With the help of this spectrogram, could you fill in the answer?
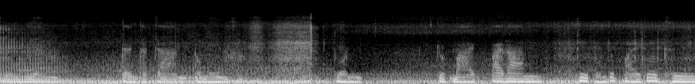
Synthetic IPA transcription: liː˧˩bi˧ənt̪ɛː˧˩ŋt̪ʰa˧t͡ɕaː˧nt̪o˧ŋniː˦˥˩na˦˧˥kʰa˦˥p̚ | su˧ən | t͡ɕu˨˩t̪̚maː˨˦jpaː˧t̪ʰaː˧nt̪ʰiː˧˩p̪ʰuː˨˩˦t͡ɕa˧˩pa˧jkɔː˥˩kʰɯː˧

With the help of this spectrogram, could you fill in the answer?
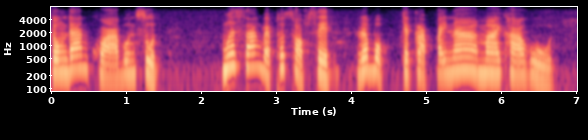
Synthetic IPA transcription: t̪o˧ŋdaː˥˩nkʰwaː˩˦bo˧nsu˨˩t̪̚ | mɯ˥˩ɐsaː˥˩ŋbɛː˨˩p̚t̪ʰo˦˥t̪̚sɔː˨˩p̚se˨˩t̪̚ | ɾa˧bo˨˩p̚t͡ɕa˨˩kla˨˩pːa˧jnaː˥˩maː˧jkʰaː˧ɦuː˨˩t̪̚

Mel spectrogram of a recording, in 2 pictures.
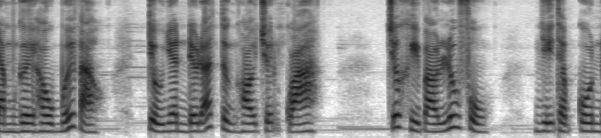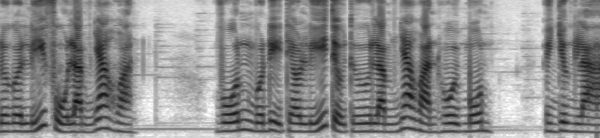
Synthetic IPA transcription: na˨˩mŋɨ˨˩əjɦə˨˩wməː˨˦jvaː˨˩w | t̪i˧˩əwɲə˧nɗe˨˩wɗa̰ː˧˥t̪ɨ˨˩ŋɦɔ˧˩jt͡ɕwḭ˧˨ənkwaː˨˧˦ | t͡ɕɨ˦˥ək̚xi˧vaː˨˩wlɨ˧wfu˧˩ | ɲḭ˧˨t̪ʰə˨˩p̚ko˨˩nɗɨ˨˩əŋʔəː˧˩li˨˦fu˧˩laː˨˩mɲaː˧ɦwaː˨˩n | vo˨˦nmu˨˦ənɗi˧˩t̪ʰɛ˧wli˨˦t̪ḭ˧˩əwt̪ʰɨ˧˨laː˨˩mɲaː˧ɦwaː˨˩nɦo˨˩jmo˧n | ɲɨ˧ŋlaː˨˩

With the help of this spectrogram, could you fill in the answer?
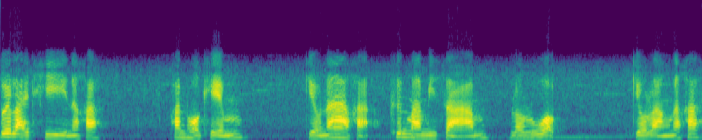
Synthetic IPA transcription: d̪u˧˩˨əjlaː˨˦jt̪ʰiː˧na˦˥kʰa˦˥ʔ | pʰa˧˥nɦu˨˦ɐkʰe˨˩˦m | ki˨˩əwnaː˥˩˨kʰa̰˧˩kʰɯ˥˩˨nmaː˧miː˧saː˩˦mlɛ˧˩wlu˥˩əp̚ki˨˩˦əwla˩˦ŋna˧˦˥kʰa˧˥

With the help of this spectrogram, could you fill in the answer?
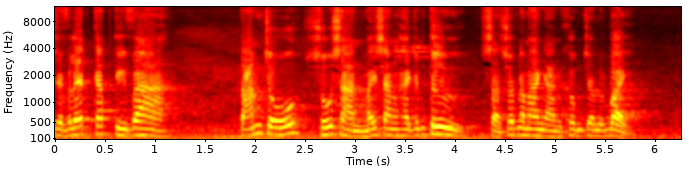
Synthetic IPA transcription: ɛ˧˩vlɛ˦˥t̚kaː˦˥p̚t̪i˧vaː˧ | t̪aː˨˦mt͡ɕo̰˧˨˥so˨˦saː˧˩nma˨˦jsa˧ŋɦaː˧jt͡ɕa˨˦ŋ͡mt̪ɨ˧saː˧˩nswə˦˥t̚na˧mhaː˧jŋaː˨˩nxə˧wŋ͡mt͡ɕa˧mli˧˩ɓə˧˩j

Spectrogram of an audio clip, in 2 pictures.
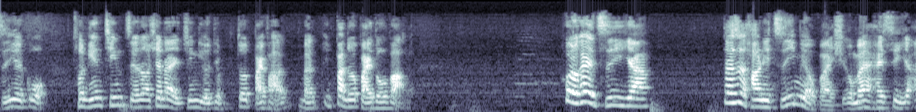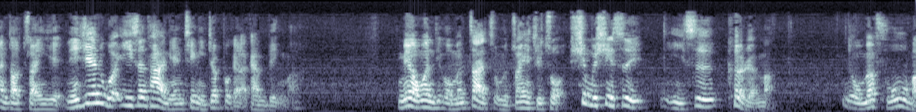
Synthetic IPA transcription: ɻ̩˧˥jɛ˥˧kwɔ˥˩ | t͡sʰo˧˥ŋnjɛ˧˥nt͡ɕʰi˥ŋt͡s̩˧˥˧t̪ɑ˥˧ʊɕjɛ˥˧nt͡sa˥˩i˨˩t͡ɕi˦ŋjo˧˥t̪jt̪o˥ʊpa˧˥ɪfa̰˨˩ə˦ma˧i˥˩pa˥˧nt̪o˥pa˧˥ɪt̪wɔ˥fa̰˨˩lə̰˦ | xwɔ˥˩ʈ͡ʂə˨˧˥ka˥ʂi˨˩ʈ͡ʂɻ̩˧˥i˧˥ja˥ | t̪a˥˧nʂ̬ɻ̩˥˩xjni˨˩ʈ͡ʂɻ̩˧˥i˥˨me˧˥ɪjo˨˩kwa˦nɕi˨wɔ˨˩mə˦n˥˩a˧˥ɪʂɻ̩˥˨˩jʔa˥˧nt̪ɑ˥˩ʊʈ͡ʂwa˦njɛ̰˥˩ni˨˩t͡ɕi˧˥ntʰjɛ˥nɻu˥wɔ˨˩i˥ʂə˥ŋt̪ʰa˥d̪ə˨njɛ˧˥nt͡ɕʰi˥ŋni˨˩t͡ɕjo˥˧p̬u˥˩ke˨˩ɪlə̰˦kʰa˥˧npḭ˥˩ŋma̰˨˩ | me˧˥ɪjo˨˩ʊwə˥˩nt̪ʰi˧˦wɔ˨˩mə˦nt͡sa˥˩ɪwmə˦nt͡swa˥njɛ˥˧t͡ɕʰy˥˧t͡swɔ̰˥˩ɕi˥˧npu˥˧ɕi˥˧ŋʂɻ̩˥˩i˨˩ʂɻ̩˥˧kʰɤ˥˩ɻə̰˧˦nma̰˨˩ | wɔ˨˩mə˨˦nfu˧˥u˥˩ma̰˦

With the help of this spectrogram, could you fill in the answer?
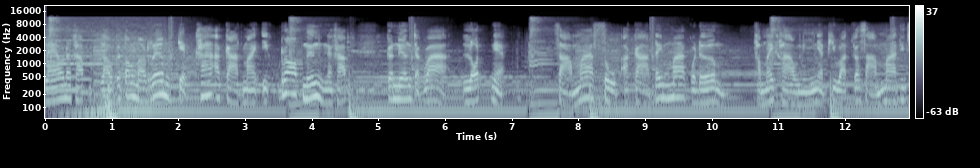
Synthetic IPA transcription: lɛː˦˥wna˦˥kʰa˦˥p̚ɾa˧wkɔː˥˩t̪ɔ˥˩ŋmaː˧ɾɤː˥˩mke˨˩p̚kʰaː˥˩ʔaː˧kaː˨˩t̪̚ma˨˩jʔiː˨˩k̚ɾɔː˥˩p̚nɯ˨ŋna˦˥kʰɾa˦˥p̚ | kɔ˥˩nɯ˧˥əŋt͡ɕaː˨˩k̚waː˥˩ | lo˦˥t̪̚ni˥˩ɐ | saː˩˦maː˥˩t̪̚suː˨˩p̚ʔa̰ː˧kaː˨˩t̪̚daː˥˩jmaː˥˩kːwaː˨˩dɤː˧m | t̪ʰa˧mha˥˩jkʰlaː˧wniː˦˥ni˥˩ɐpʰiː˥˩wa˦˥t̪̚kɔː˥˩saː˩˦maː˥˩t̪ʰːiː˥˩t͡ɕ

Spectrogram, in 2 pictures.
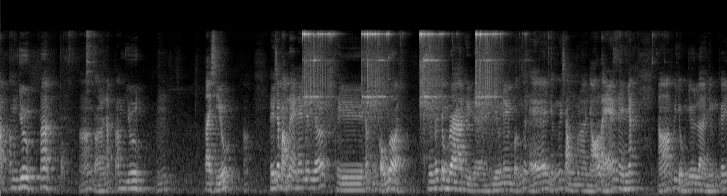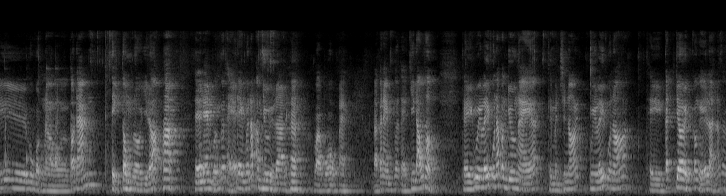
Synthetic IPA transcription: na˦˥p̚ʔə˧mzɨ˧əŋhaː˨˧ɗɔ˨˦ɣɔ̰˧˨jlaː˨˩na˦˥p̚ʔə˧mzɨ˧əŋʔ | t̪aː˨˩jsḭ˧˩əwɗɔ˨˦ | t̪ʰi˨˩sa˦˥k̚fa˧˩wna˨˩˨ʔə˧nʔɛ˧mne˧mɲəː˨˦t̪ʰi˨˩nɔ˨˦kʊ̰˧˥ŋ͡mkṵ˧˩t̪ʰo˨˩jɲɨ˧ŋnɔ˨˦t͡ɕʊ˧ŋ͡mzaː˧t̪ʰi˨˩˨ɲi˨˩əwʔə˧nɛ˧mvə̰˧˥nkɔ˨˦t̪ʰɛ˧˩˨ɲɨ̰˧˥ŋkaː˨˦jsa˧wŋ͡mɲɔ˧˩lɛ̰˧˩ə˧nʔɛ˧mɲaː˦ | ɗɔ˨˦vi˨˦zṵ˧˨ɲɨ˧laː˨˩ɲɨ̰˧˥ŋkaː˨˦jxu˧vɨ˨˩k̚naː˨˩wkɔ˨˦ɗaː˨˦mt̪i˨˩ət̚t̪ʊ˨˩ŋ͡mzo˨˩jzi˨˩ɗɔ˨˦haː˧˩ | t̪ʰi˨˩ʔə˧nʔɛ˧mvə̰˧˥nkɔ˨˦t̪ʰe˧˩ɗɛ˧mvə˨˦na˦˥p̚ʔə˧mzɨ˧əŋzɨ˨˩zaː˧n˨˩jɦaː˧vaː˨˩ɓu˨˩ho˨˩k̚na˨˩j | laː˨˩kaː˦˥kʔɛ˧mkɔ˨˦t̪ʰe˧˩t͡ɕi˨˦ənɗə˨˦wt̪ʰo˧j | t̪ʰi˨˩ŋwi˧ənli˨˦ku˧˩əna˦˥p̚ʔə˧mzɨ˧əŋna˨˩jʔaː˨˦t̪ʰi˨˩mï˨˩ŋ̟si˧nːɔ˨˦jŋwi˧ənli˨˦ku˧˩ənɔ˨˦ | t̪ʰi˨˩ka˦˥jk̟̚t͡ɕəː˧jkɔ˨˦ŋḭ˧˥əlaː˨˩nɔ˨˦

